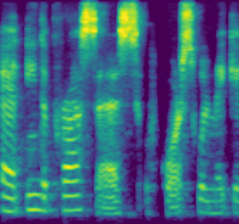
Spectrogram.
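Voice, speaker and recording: The speaker is a woman. Vocal fry runs through her voice. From Romania. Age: 40s. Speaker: integrative medicine doctor. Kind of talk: recorded presentation. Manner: hesitant with fillers.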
